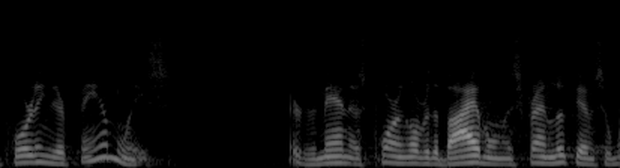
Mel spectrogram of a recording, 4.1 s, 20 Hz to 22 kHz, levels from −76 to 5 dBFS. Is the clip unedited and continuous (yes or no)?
yes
